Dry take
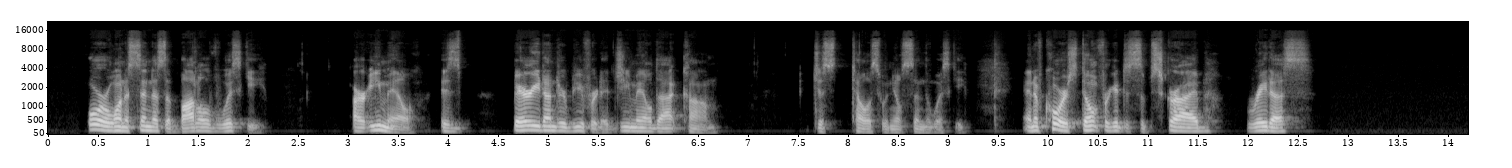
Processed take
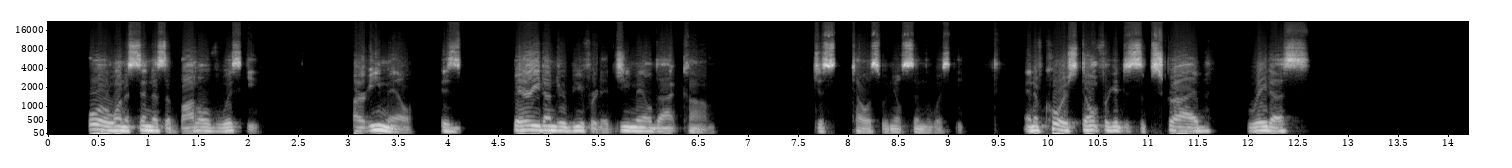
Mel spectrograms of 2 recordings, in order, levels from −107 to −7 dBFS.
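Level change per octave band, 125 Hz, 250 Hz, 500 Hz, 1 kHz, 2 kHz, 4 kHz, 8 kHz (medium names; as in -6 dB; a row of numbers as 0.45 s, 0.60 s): +7.0 dB, 0.0 dB, -9.5 dB, under -20 dB, under -25 dB, +17.0 dB, +6.5 dB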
